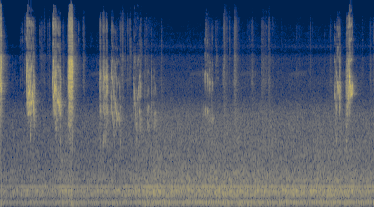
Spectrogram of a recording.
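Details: Lovebird chirps in a quick trio of bright, shrill notes, followed by softer scattered twitters and one louder chirp near the close, with a faint hum throughout.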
